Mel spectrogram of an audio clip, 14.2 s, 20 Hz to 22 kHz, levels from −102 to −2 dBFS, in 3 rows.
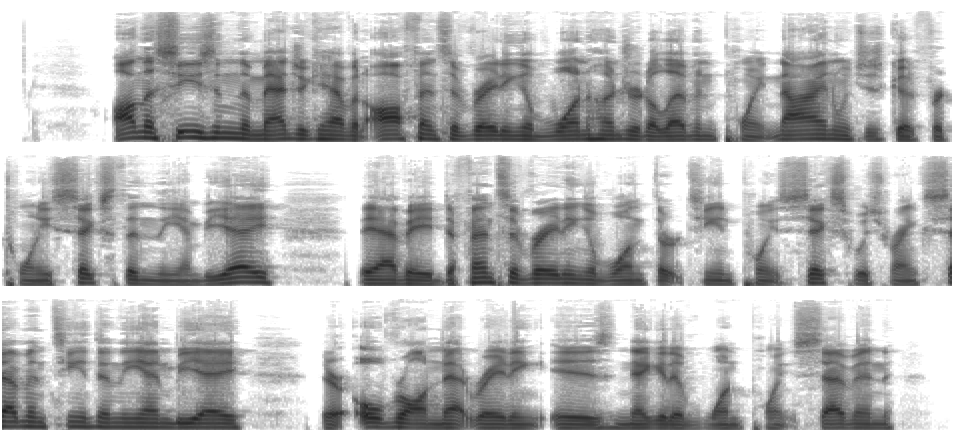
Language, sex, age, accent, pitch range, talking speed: English, male, 30-49, American, 100-120 Hz, 165 wpm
